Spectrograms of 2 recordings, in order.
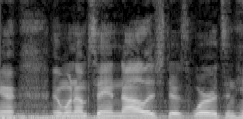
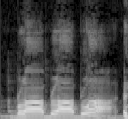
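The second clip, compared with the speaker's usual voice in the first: animal noises; 7 semitones higher, 4 dB louder, much slower than usual. Retold or imitated. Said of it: "They make noises".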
